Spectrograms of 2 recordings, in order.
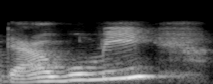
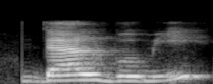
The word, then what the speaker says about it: Dell Boomi: So we're actually using an integration platform called Dell Boomi. It's actually a product on its own. So what is integration platform? How do you pronounce that? Sorry, how do you spell that? Dell Boomi, DELLBOOMI.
